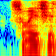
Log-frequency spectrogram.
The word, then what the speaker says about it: Saweetie: Is that how you pronounce it? Saweetie, thank you.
